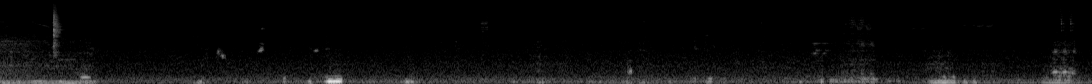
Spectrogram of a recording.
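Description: From 8.22 s to the end, the speech sounds doubled, each syllable followed by an equal-level slap echo 93 ms later. This is channel delay (doubling): one channel lags, which fits a 4096-sample buffer, and the mono sum plays both copies.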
